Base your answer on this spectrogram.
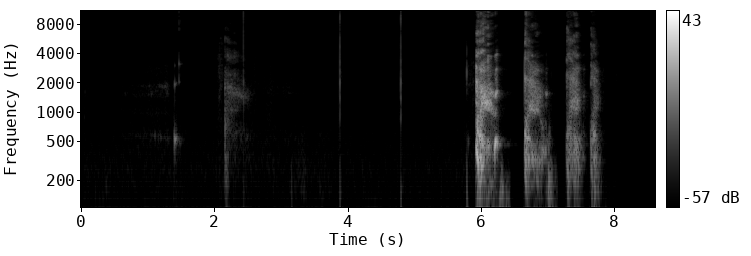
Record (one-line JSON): {"three_cough_length": "8.6 s", "three_cough_amplitude": 27230, "three_cough_signal_mean_std_ratio": 0.22, "survey_phase": "beta (2021-08-13 to 2022-03-07)", "age": "18-44", "gender": "Female", "wearing_mask": "No", "symptom_cough_any": true, "symptom_runny_or_blocked_nose": true, "symptom_shortness_of_breath": true, "symptom_sore_throat": true, "symptom_fatigue": true, "symptom_fever_high_temperature": true, "symptom_headache": true, "symptom_change_to_sense_of_smell_or_taste": true, "symptom_onset": "5 days", "smoker_status": "Never smoked", "respiratory_condition_asthma": false, "respiratory_condition_other": false, "recruitment_source": "Test and Trace", "submission_delay": "3 days", "covid_test_result": "Positive", "covid_test_method": "RT-qPCR", "covid_ct_value": 26.0, "covid_ct_gene": "ORF1ab gene", "covid_ct_mean": 26.8, "covid_viral_load": "1700 copies/ml", "covid_viral_load_category": "Minimal viral load (< 10K copies/ml)"}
